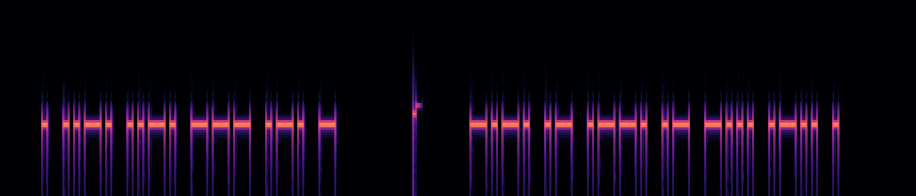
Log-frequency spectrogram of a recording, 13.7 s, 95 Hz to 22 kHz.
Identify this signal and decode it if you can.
Morse code, heard as a keyed tone, about 15 wpm, 700 Hz. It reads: EFFORT CAPABLE
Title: Sentences from Top 1200 Words - New Word Drill - 15wpm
